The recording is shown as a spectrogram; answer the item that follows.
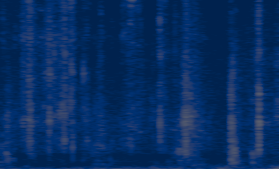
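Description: Footsteps on a concrete driveway: a few light, irregular taps and scuffs.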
